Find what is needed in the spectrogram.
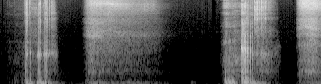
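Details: Simulated cartoon snoring (Pink Panther sleeping): a rattling in-breath snore, then a long hissing out-breath, repeated twice; an exaggerated imitation of snoring.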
